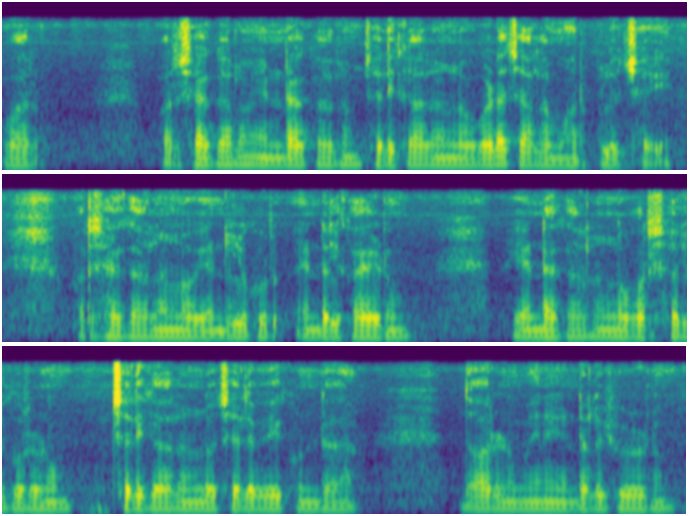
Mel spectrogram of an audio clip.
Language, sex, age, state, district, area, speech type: Telugu, male, 18-30, Andhra Pradesh, Eluru, rural, spontaneous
